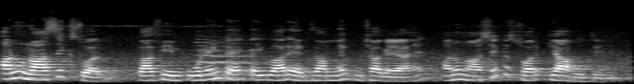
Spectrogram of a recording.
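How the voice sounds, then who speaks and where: A woman teaching a Hindi grammar lesson for exam preparation, explaining step by step with deliberate pauses. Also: fairly low pitch, noisy background. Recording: echoey room with long reverb.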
